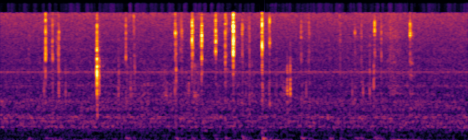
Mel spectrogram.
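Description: A name typed on a computer keyboard, with scattered quick key clicks in short irregular bursts, fairly faint over a low room hum and with no talking.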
